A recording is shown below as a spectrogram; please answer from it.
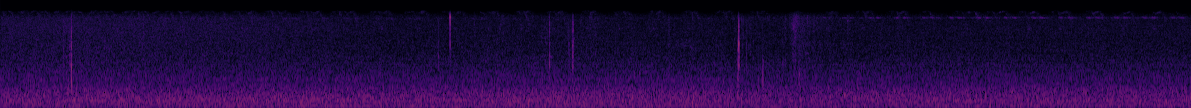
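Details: Steady outdoor hiss with a few sharp clicks and faint rustles, and no clear animal calls.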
